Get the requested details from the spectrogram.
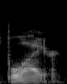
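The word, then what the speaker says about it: Bleier: show tim uh richard bleyer is that how you pronounce it reliever for the marlins mark uh yes i believe it's blyer okay so uh had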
